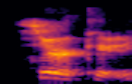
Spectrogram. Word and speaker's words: Syracuse: is that right uh Sy Cruse is that how you say it I'm not sure if I'm saying that right China is it Syracuse Syracuse yeah that's it but it's um it's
